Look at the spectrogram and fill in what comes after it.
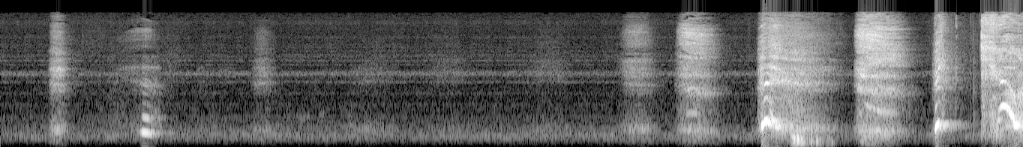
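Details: Person with hay fever, possibly with a cold starting, itchy and tickly nose with false starts and streaming eyes: soft sniffs, then about four loud explosive sneezes in quick succession; sneezing.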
